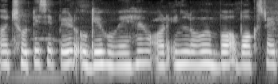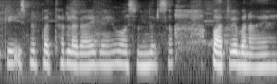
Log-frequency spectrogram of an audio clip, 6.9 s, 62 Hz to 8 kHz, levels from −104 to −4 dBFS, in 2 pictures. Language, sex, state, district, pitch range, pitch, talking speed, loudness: Hindi, female, Uttar Pradesh, Budaun, 190-205 Hz, 200 Hz, 215 wpm, -21 LUFS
